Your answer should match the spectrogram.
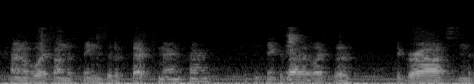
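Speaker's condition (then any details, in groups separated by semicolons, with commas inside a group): No condition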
